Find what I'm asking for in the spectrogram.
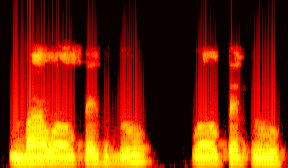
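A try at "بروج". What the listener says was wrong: বা ওয়াও কোথায় পেয়েছেন দেখেন। জিমের উপর পেশ নেই কিন্তু, দেখেন, দেখেন, এটা কি, এটা সাকিন বলা হয় একে, দেখেন। সাকিন নয়? হ্যাঁ, এটা সাকিন, তাহলে পড়েন।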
